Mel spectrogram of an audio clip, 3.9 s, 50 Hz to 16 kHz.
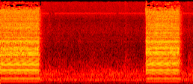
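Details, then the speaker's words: Graco paint sprayer pump motor, recently serviced, powered directly: a loud harsh buzz for under a second, silence, then again; it strains to turn but something is stuck inside and it stays locked. Seized motor, needs replacement motor 233815. "so as you can hear it's trying to force itself to move and there's just something stuck inside of there"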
